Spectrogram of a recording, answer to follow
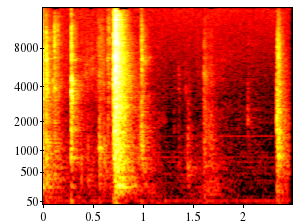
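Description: Plastic knocks and clicks from a Xerox WorkCentre 7800 copier as a waste toner container is slid into place and the front door is shut. The loudest knock comes a little under a second in, followed by lighter clicks.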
